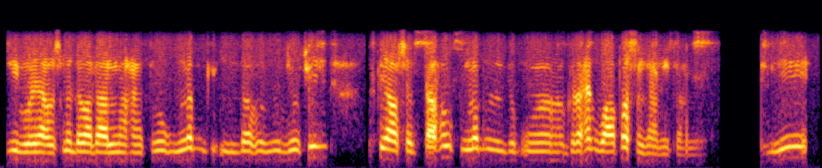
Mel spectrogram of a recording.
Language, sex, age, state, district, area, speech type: Hindi, male, 60+, Uttar Pradesh, Ayodhya, rural, conversation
